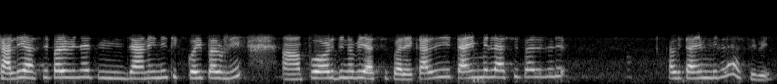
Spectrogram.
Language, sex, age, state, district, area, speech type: Odia, female, 18-30, Odisha, Malkangiri, urban, conversation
